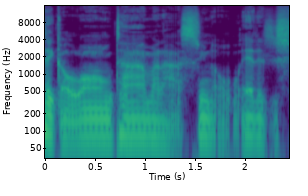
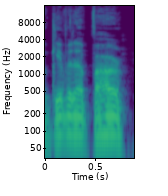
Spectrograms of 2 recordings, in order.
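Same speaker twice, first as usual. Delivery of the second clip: ordinary talk, nothing marked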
